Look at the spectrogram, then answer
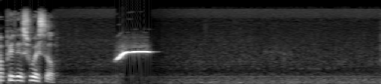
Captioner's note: whistles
